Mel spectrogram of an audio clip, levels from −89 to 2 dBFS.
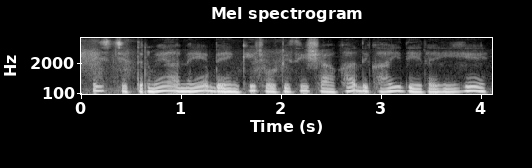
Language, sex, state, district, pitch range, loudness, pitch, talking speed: Hindi, male, Madhya Pradesh, Bhopal, 175-220 Hz, -14 LUFS, 185 Hz, 190 wpm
